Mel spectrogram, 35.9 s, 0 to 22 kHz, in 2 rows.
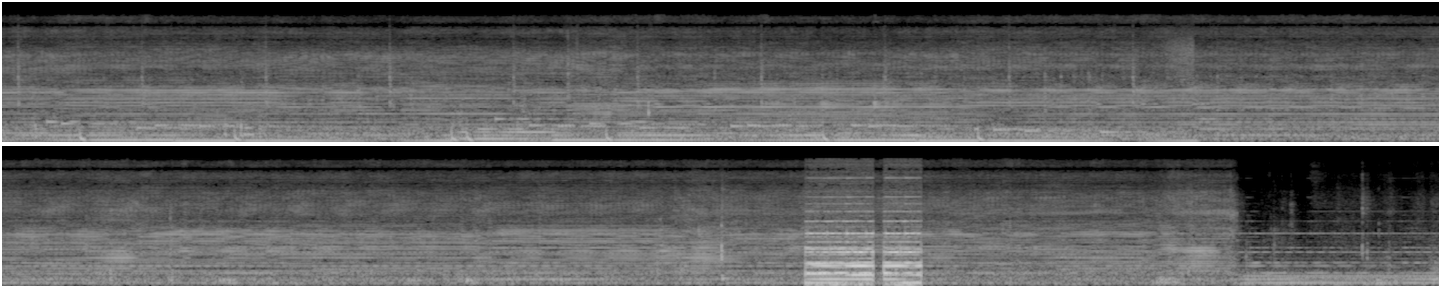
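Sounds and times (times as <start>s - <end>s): electric dog clippers humming: 0.0s - 33.5s
music with buzzy sitar-like strings: 0.0s - 35.9s.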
